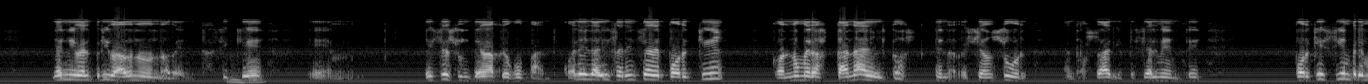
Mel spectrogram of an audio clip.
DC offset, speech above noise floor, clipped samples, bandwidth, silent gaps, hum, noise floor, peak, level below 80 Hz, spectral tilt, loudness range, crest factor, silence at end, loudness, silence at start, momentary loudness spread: under 0.1%; 29 dB; under 0.1%; 15 kHz; none; 50 Hz at -55 dBFS; -52 dBFS; -8 dBFS; -62 dBFS; -1.5 dB/octave; 6 LU; 16 dB; 0 s; -23 LUFS; 0.55 s; 17 LU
